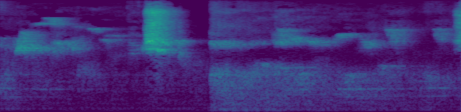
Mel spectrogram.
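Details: White-rumped shama song played as a lure to provoke other shamas: bright, high whistled phrases in short bursts, a loud harsh burst of notes midway, then more varied whistles over a low background hum.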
